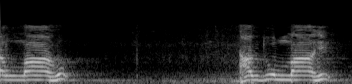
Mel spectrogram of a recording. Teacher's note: فاللام هنا تفخم بعد الفتح والضم، والألف التي بعدها تفخم تبعا لها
